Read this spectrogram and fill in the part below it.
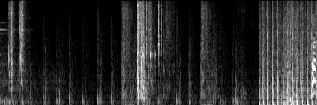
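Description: Video game gunfire in a team deathmatch: sharp scattered single shots, then a dense rapid automatic burst near the end, loud and close with sparse gaps between.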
